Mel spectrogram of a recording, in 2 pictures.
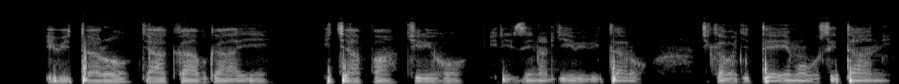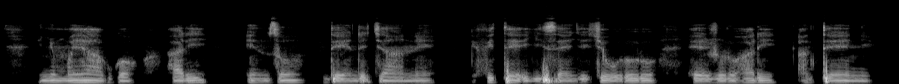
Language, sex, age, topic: Kinyarwanda, male, 25-35, government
